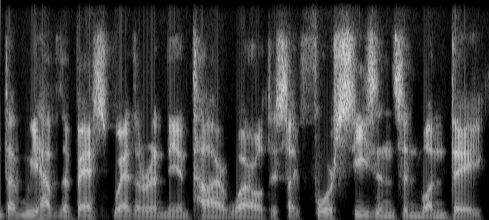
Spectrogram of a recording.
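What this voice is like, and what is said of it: Scottish accent. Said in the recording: “if you can tell from my accent, I'm from Scotland”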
